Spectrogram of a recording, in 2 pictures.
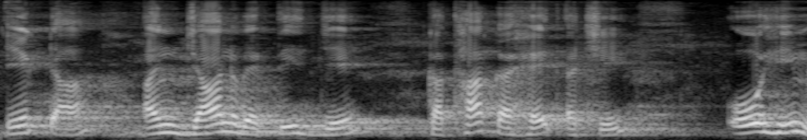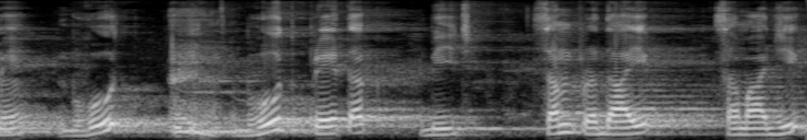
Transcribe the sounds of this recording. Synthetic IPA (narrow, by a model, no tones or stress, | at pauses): ek̚ʈaənd͡ʒanʋjəkt̪id͡ʒekət̪ʰakəɦɛt̪ət͡ʃʰi | oɦimẽbʱut̪ | bʱut̪pɾet̪əkbiːt͡ʃsə̃mpɾəd̪aːjiksamad͡ʒik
